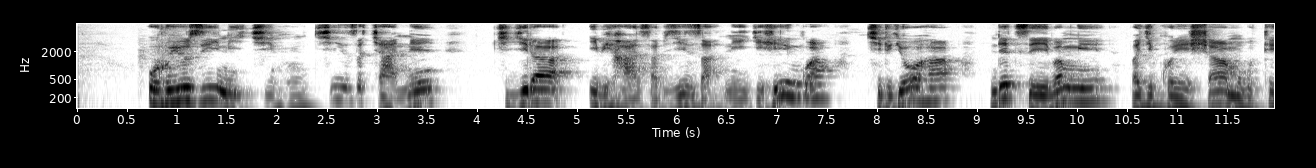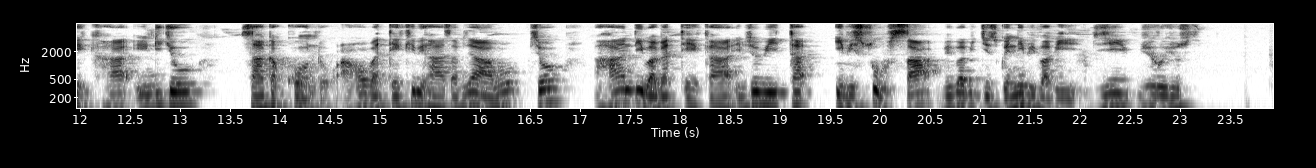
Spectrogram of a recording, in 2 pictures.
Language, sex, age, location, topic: Kinyarwanda, male, 25-35, Nyagatare, agriculture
